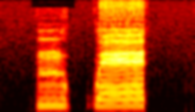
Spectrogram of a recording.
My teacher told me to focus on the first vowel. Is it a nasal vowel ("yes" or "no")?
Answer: no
